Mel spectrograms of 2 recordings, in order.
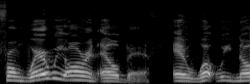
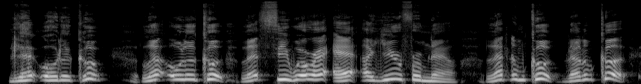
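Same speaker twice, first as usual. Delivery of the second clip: louder, higher confident chant; mock hype voice; 5 semitones higher, 7 dB louder than usual. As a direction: brag like a hype man. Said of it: "were like".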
